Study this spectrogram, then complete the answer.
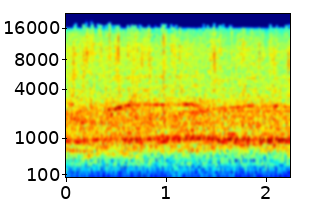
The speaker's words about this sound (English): Pretty much by the time that applause ended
